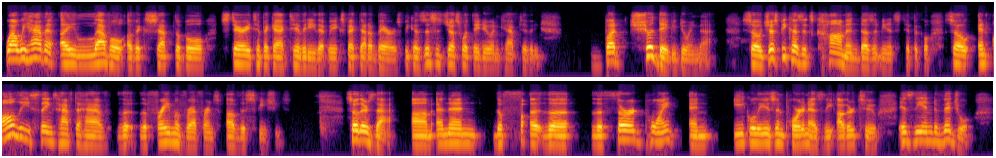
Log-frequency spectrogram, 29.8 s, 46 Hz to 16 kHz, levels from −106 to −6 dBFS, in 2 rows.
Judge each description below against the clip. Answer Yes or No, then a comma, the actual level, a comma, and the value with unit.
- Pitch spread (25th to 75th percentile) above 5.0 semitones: Yes, wide, 5.6 semitones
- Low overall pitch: Yes, low, 125 Hz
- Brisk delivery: No, average, 160 wpm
